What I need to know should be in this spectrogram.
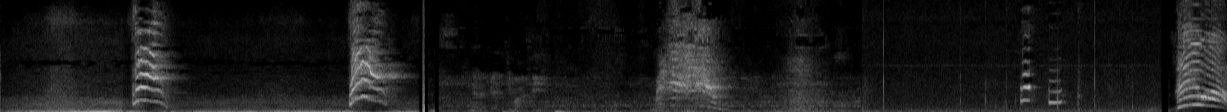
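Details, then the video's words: Kitten meowing at home: three clear, separate arching meows that rise then fall, spaced several seconds apart, with quiet gaps between. Softer indistinct sounds fill the middle. "Kitten meowing"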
